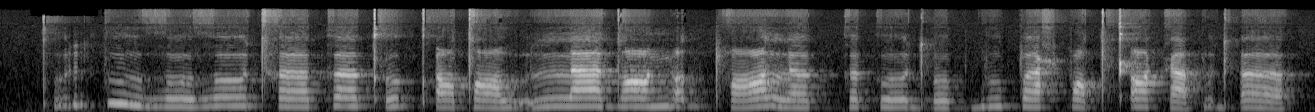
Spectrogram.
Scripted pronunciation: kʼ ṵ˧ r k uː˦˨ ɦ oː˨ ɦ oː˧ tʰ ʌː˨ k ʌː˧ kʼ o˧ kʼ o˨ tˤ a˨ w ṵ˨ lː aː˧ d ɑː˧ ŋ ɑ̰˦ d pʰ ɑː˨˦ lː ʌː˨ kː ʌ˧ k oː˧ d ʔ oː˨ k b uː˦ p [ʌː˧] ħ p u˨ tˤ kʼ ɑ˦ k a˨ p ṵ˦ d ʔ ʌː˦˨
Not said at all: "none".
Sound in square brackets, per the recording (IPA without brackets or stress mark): ʌː˧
